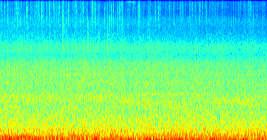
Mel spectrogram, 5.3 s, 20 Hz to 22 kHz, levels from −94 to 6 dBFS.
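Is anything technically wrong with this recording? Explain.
No, the recording of these sounds carries no audible technical faults anywhere in its signal.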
